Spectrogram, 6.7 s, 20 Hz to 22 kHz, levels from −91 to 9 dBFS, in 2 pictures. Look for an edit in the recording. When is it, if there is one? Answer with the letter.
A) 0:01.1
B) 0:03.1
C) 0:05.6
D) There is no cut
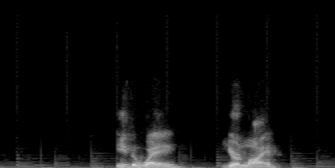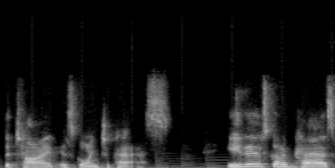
A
